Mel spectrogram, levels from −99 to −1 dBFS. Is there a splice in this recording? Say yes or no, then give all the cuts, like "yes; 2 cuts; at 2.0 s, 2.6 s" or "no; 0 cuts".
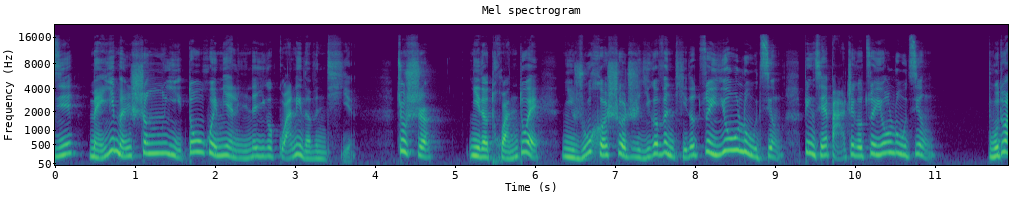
no; 0 cuts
